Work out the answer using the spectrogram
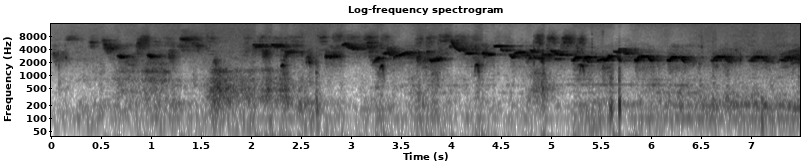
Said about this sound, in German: Es nervt im Augenblick wirklich nur die Amsel, so wirklich. Und die Meise mal ganz kurz zwischendurch.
